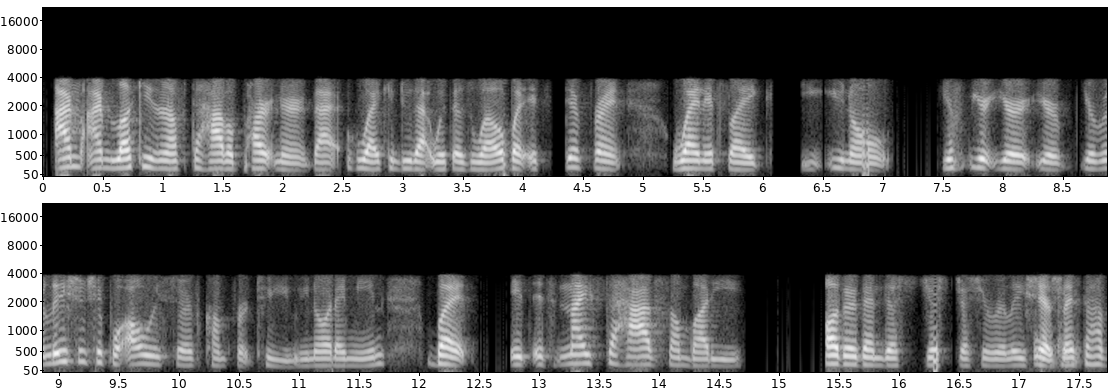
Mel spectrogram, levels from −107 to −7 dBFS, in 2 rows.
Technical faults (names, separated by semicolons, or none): Bluetooth CVSD headset codec; Bluetooth headset packet repeated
